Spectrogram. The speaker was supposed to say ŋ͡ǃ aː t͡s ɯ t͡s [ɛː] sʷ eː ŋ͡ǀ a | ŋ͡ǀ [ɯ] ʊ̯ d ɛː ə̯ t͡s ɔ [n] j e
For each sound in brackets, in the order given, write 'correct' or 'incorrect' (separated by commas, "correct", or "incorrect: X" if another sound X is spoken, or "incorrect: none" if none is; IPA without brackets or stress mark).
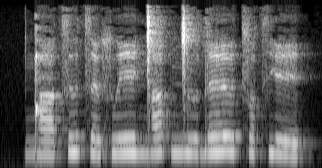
correct, correct, incorrect: t͡s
